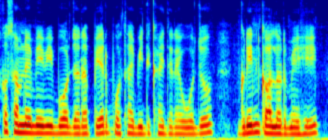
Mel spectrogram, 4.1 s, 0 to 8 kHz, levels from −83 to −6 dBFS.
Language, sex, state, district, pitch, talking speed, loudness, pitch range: Hindi, male, Arunachal Pradesh, Longding, 155 Hz, 275 wpm, -15 LUFS, 145-160 Hz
